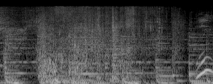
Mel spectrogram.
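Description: Cartoon background music, with a hissing steam sound effect for about the first second and a half as the oven made of snow melts around the hot tray.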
